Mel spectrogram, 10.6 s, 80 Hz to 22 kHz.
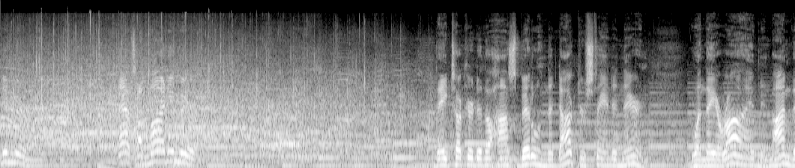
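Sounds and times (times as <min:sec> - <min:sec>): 
speech: 0:00.0 - 0:00.6, 0:01.6 - 0:02.8, 0:05.8 - 0:10.5
audience clapping at a spoken gathering: 0:00.0 - 0:06.2.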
